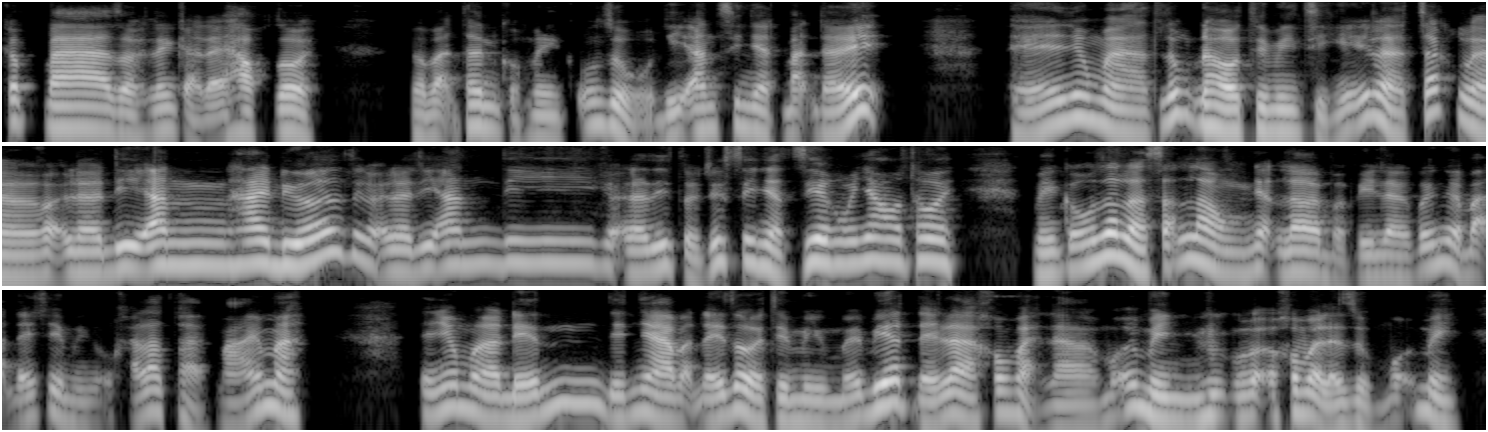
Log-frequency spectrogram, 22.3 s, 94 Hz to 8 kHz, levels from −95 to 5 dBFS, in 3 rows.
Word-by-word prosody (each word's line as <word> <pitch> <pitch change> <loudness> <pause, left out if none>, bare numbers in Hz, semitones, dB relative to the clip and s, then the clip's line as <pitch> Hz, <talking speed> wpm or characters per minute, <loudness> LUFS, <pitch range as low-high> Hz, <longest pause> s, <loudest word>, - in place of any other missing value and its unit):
cấp 185 0 0
3 145 -2 +5
rồi, 120 -3 -2
lên 135 +2 -4
cả - - -6
đại - - -1
học 130 -1 +1
rồi. 135 -2 +3 0.5
Người 115 - -5
bạn 115 - -3
thân 155 -2 0
của - - -13
mình 110 -1 -6
cũng 165 - -7
rủ 160 - -2
đi 120 +3 -4
ăn 140 +1 0
sinh 155 +2 -7
nhật 135 -4 -2
bạn - - -4
đấy. - - +5 0.6
Thế 125 +7 0
nhưng 205 -3 +2
mà 135 -6 +1
lúc 215 +4 0
đầu 145 -4 +7
thì 135 - +1
mình 130 -1 0
chỉ 110 -5 -9
nghĩ 135 +8 -4
là 205 -2 +3
chắc 235 0 -3
là, 130 -7 +1
gọi 140 +1 -2
là, 140 0 +1
đi 165 +3 +3
ăn 185 +1 +2
hai 195 +2 +4
đứa 195 +9 +4
gọi 220 - -4
là, 150 -1 0
đi 165 +3 -3
ăn, 185 +2 -3
đi 195 0 -5
gọi 175 - -5
là, 145 - +1
đi 170 +4 0
tổ - - -4
chức 195 +3 -3
sinh 205 -2 -2
nhật 135 -7 0
riêng 200 +1 +4
với 195 - -1
nhau 210 -2 +1
thôi. 210 -2 +2 0.4
Mình 140 0 -3
cũng 170 +5 +1
rất 250 0 +8
là 190 -7 +6
sẵn 175 +7 -3
lòng 165 -11 +1
nhận 160 -4 -3
lời 145 0 +2
bởi 120 - -11
vì 125 - -5
là 125 -1 -2
với 165 +9 -4
người 195 - -1
bạn 140 - -4
đấy - - -5
thì 160 - -4
mình 120 -4 -13
cũng - - -20
khá - - -12
là 170 +2 -1
thoải 90 - -9
mái 110 +10 -4
mà. 180 -6 +2 0.6
Thế 155 - -5
nhưng 195 +2 -1
mà 140 -6 +2
đến 195 +12 -1
đến 140 +3 -5
nhà 145 -6 +4
bạn - - -6
đấy 130 +2 0
rồi 160 -6 +3
thì 130 - -2
mình 120 -2 -5
mới 130 +3 -3
biết 210 +5 +5
đấy 115 0 0
là 150 -3 +3
không 165 +5 -4
phải - - -2
là 105 0 -5
mỗi 185 +8 -3
mình 130 -6 0 0.3
ờ, 140 - -2
không 165 +3 -1
phải - - +4
là 105 - 0
rủ 115 0 -6
mỗi 130 - -12
mình, 145 -9 -3
150 Hz, 285 wpm, -22 LUFS, 130-185 Hz, 0.6 s, rất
